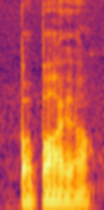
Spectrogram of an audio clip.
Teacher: Because the sound P in Arabic doesn't exist, so we have to replace it with the closest equivalence, and it is the letter B. So that's how we read in Arabic, babaya.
